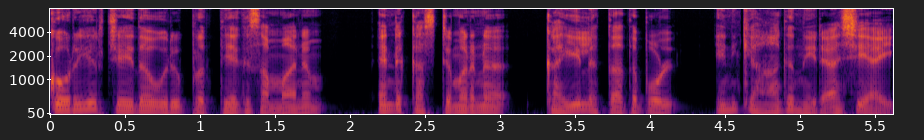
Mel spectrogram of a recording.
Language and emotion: Malayalam, sad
